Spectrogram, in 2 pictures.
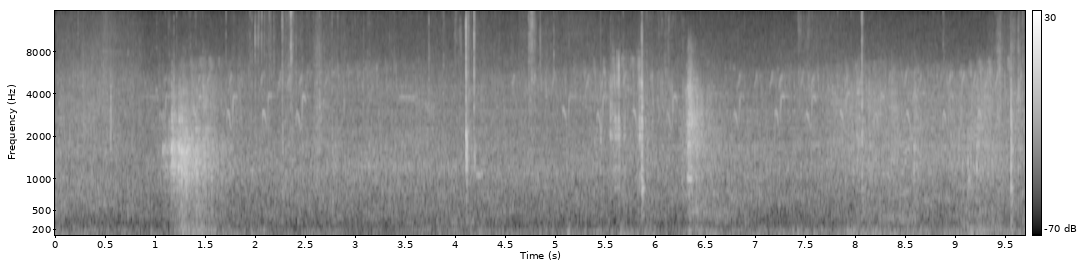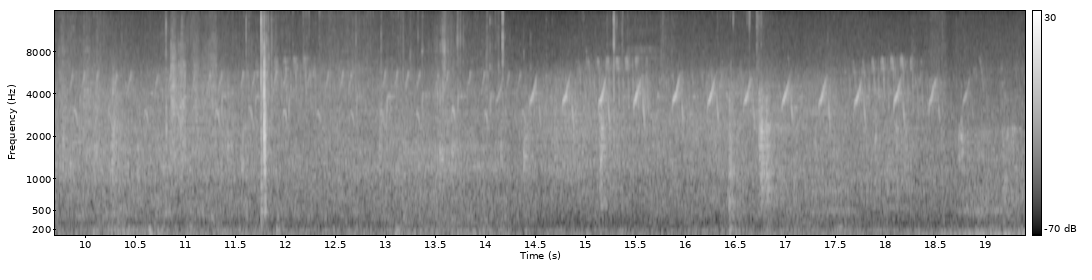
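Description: Birds calling in a garden, ending in a quick run of short rising chirps, about three a second. A few sharp snaps and clicks come through over a faint high hiss.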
